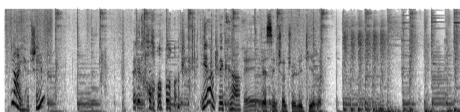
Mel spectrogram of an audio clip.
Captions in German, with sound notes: . (Lachen) Ihr habt ja Kraft! - Das sind schon schöne Tiere. (Beschwingte Musik)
